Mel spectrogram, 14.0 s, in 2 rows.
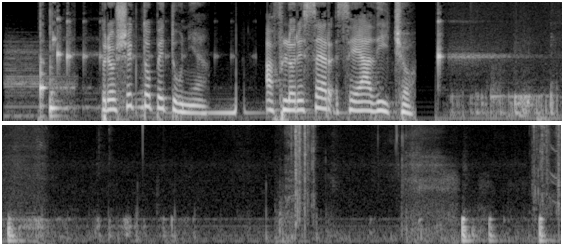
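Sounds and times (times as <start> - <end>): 
speech: 0.6 - 2.7, 3.3 - 5.2
low hum: 0.7 - 13.9
camera shutters clicking at a public event: 10.5 - 11.0, 13.6 - 13.9.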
